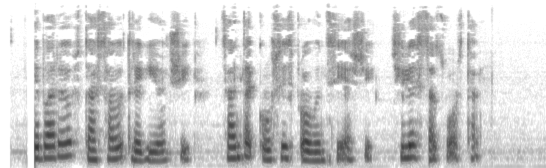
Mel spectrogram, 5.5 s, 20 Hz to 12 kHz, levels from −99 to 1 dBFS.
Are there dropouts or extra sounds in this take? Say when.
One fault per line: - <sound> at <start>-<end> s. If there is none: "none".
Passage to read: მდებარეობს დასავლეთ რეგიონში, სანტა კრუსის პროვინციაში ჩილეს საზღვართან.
- dropout at 0.3-0.3 s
